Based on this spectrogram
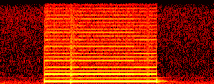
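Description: A single steady telephone line tone as a phone-in call connects. It is buzzy and rich in overtones, starts abruptly, holds for about a second, then cuts off into quiet.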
